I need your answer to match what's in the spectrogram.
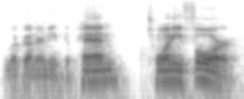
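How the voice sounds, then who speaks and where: A man's voice: mid-range voice, measured pace, a bit bright. A male teacher giving a recorded math lesson, explaining step by step and asking and answering his own questions.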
